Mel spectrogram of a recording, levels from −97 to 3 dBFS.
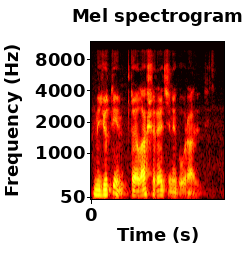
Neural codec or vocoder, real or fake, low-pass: vocoder, 22.05 kHz, 80 mel bands, WaveNeXt; fake; 9.9 kHz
